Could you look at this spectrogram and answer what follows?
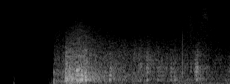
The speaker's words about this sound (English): Oh, it's raining now.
